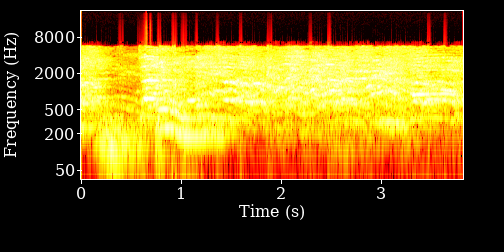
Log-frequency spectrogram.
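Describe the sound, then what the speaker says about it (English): A wrestling crowd at a CWF Mid-Atlantic event boos and jeers in a dense, steady roar that fills the arena. A voice talks over it. "all you ladies are just booing us because you really want to be doing us"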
